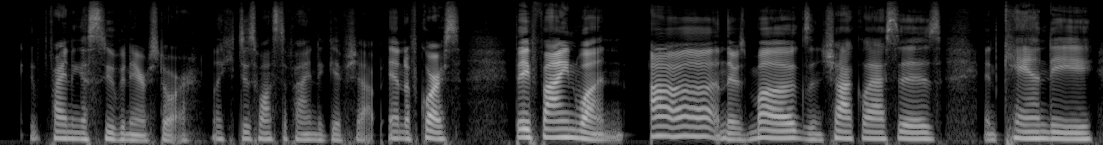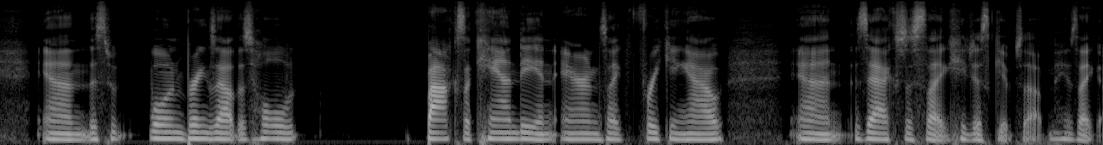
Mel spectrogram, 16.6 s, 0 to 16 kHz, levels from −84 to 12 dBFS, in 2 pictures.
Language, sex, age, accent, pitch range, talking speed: English, female, 30-49, American, 145-170 Hz, 190 wpm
